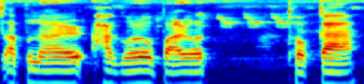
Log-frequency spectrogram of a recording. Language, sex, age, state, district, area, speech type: Assamese, male, 18-30, Assam, Jorhat, urban, spontaneous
